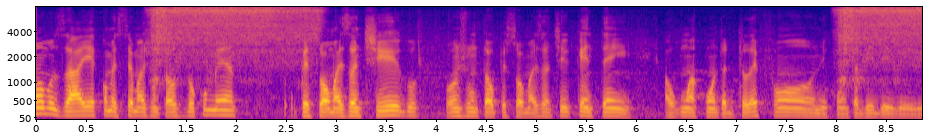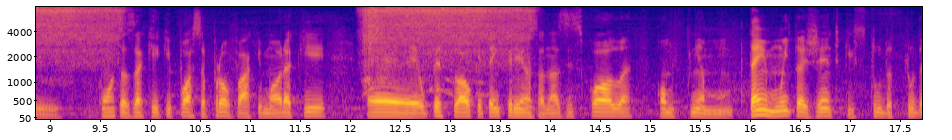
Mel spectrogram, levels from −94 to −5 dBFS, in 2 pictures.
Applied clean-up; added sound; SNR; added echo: none; Hiss; 9 dB; none.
